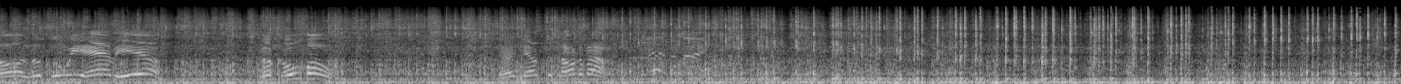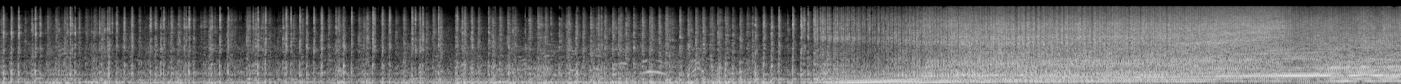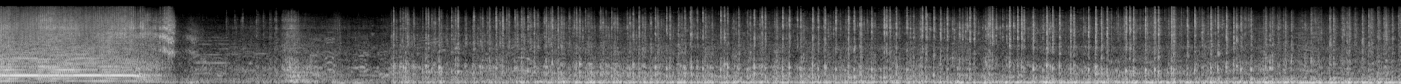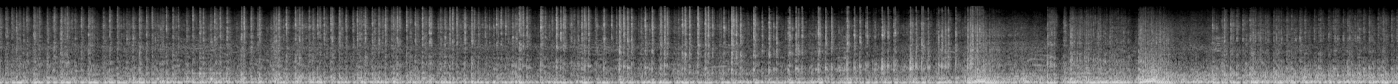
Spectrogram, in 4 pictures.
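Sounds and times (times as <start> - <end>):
car engine revving: 0.0 - 29.8, 30.5 - 56.0.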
